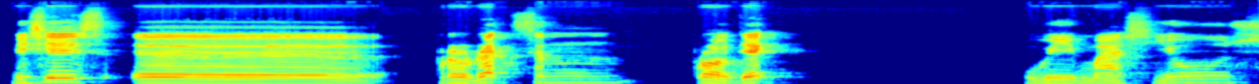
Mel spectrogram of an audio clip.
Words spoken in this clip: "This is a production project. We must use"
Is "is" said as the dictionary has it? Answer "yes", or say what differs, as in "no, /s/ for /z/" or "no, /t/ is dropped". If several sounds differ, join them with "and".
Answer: no, /s/ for /z/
